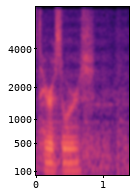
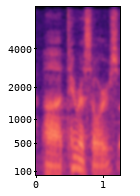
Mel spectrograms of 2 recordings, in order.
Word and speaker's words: pterosaur: And then let's take a look at those pterosaurs, and then I think we'll wrap up with our triceratops here, whom they're calling torosaurs, and that's okay. Pterosaur tracks. The P is silent.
